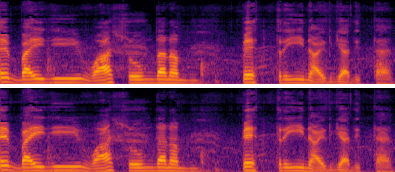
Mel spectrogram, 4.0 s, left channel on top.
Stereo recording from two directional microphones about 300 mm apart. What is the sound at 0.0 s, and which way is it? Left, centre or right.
Speech, centre.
